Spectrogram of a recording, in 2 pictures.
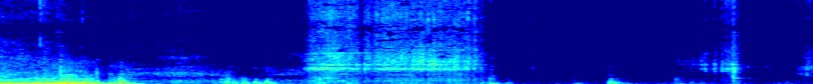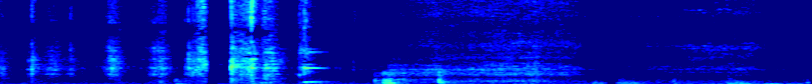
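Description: Rubbing handling noise close to the microphone, then the screw cap of a glass Jägermeister bottle being twisted open: a short rasping rub followed by a few faint, scattered clicks.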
